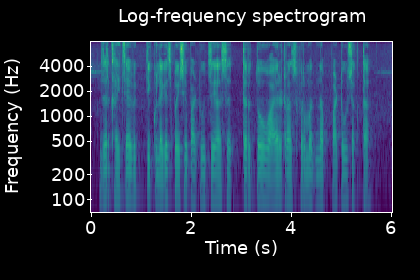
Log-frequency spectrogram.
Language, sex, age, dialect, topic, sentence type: Marathi, male, 18-24, Southern Konkan, banking, statement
